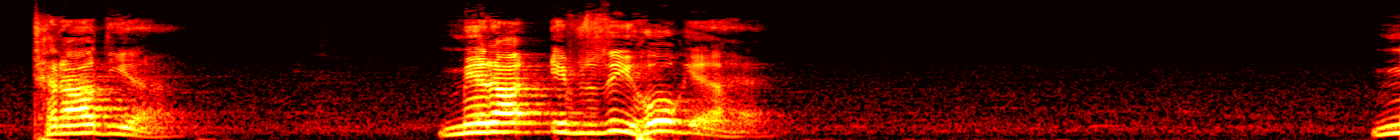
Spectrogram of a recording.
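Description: An elderly man reads out slowly and calmly into a microphone, with short pauses.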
